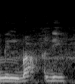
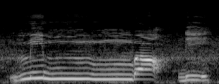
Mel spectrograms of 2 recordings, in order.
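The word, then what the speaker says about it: مِنْ بَعْدِ: Tulisannya min ba'di. Bacanya gimana? Bukan min ba'di, tapi mim ba'di. Mim ba'di, ya. Langsung masukin ke huruf ba-nya. Nun sukun ketemu ba.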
